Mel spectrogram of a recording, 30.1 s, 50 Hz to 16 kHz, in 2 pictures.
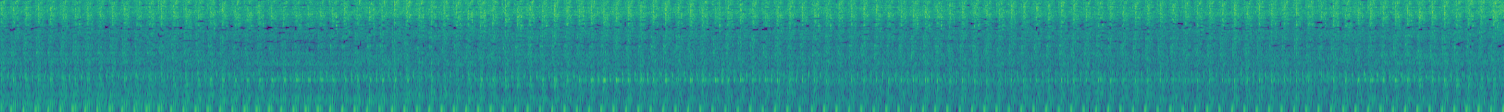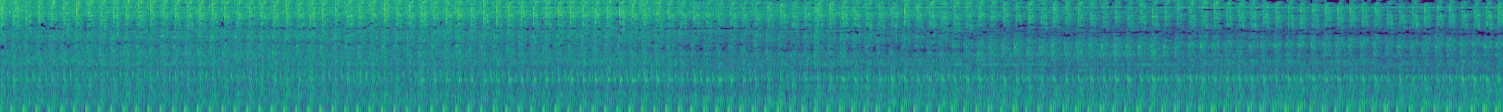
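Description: Royal Enfield Classic 500's air-cooled single-cylinder engine idling in neutral with a steady, even thumping beat. The engine is warmed up to operating temperature.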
